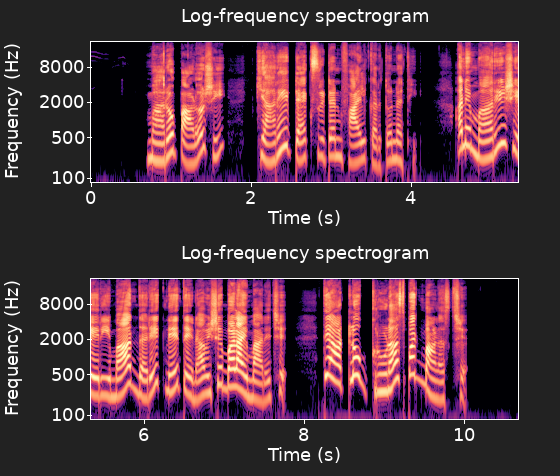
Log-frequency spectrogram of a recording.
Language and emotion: Gujarati, disgusted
